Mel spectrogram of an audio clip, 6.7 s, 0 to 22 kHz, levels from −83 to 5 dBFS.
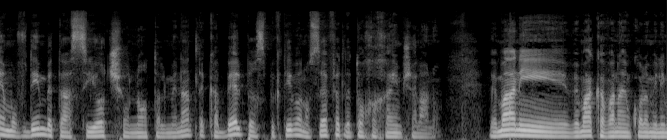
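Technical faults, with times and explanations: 0.86 to 6.51 s, clock drift buffer slips: about five regular clicks every 1.41 s, likely from two device clocks roughly 200 ppm apart, forcing small sample blocks to be dropped or repeated.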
